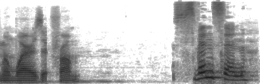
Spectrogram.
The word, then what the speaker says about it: Svendsen: where is it from svinson um it is danish oh very nice yeah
